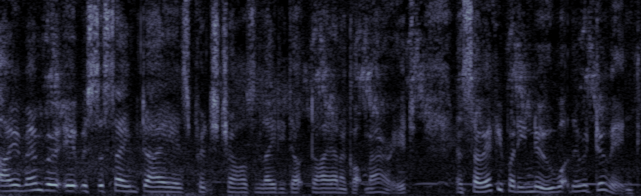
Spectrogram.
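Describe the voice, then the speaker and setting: A woman talks at a fairly quick pace in a medium pitch. Her intonation is lively, and background noise is noticeable. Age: 70s. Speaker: village resident. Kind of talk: street interview.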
